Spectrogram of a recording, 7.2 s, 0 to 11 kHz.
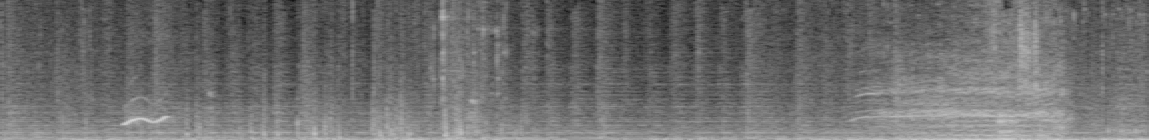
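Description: A horse in The Witcher 3 video game gallops through a blizzard, with rhythmic hoofbeats under game ambience and a clear neigh near the end, while a voice speaks briefly.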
